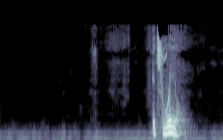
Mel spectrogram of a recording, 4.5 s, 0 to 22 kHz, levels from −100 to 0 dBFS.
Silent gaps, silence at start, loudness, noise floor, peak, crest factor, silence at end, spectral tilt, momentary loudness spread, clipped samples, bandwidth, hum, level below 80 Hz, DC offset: none; 3.05 s; -17 LUFS; -57 dBFS; -2 dBFS; 20 dB; 0.8 s; -5.5 dB/octave; 16 LU; under 0.1%; 11.5 kHz; 50 Hz at -45 dBFS; -50 dBFS; under 0.1%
